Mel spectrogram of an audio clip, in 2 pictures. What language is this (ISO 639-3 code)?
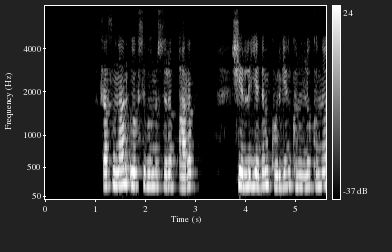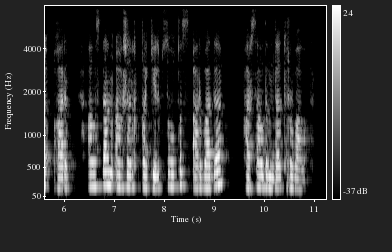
kaz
